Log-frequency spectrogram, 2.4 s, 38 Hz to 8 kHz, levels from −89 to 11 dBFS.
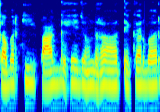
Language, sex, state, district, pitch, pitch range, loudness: Chhattisgarhi, male, Chhattisgarh, Jashpur, 140 Hz, 135-150 Hz, -23 LUFS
